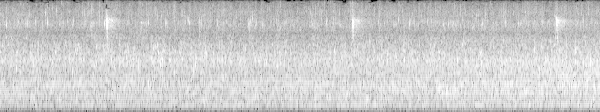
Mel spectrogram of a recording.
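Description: Steady rush of flowing water, like a creek running past or over a concrete structure, with three short, high chirps standing out above it, about a second, three and a half seconds and five and a half seconds in.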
